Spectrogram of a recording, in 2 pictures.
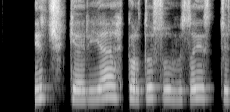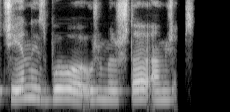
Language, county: Lithuanian, Vilnius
